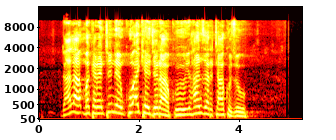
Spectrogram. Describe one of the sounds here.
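A man speaks loudly into a microphone over a loudspeaker, with a melodic chanting tone.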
